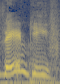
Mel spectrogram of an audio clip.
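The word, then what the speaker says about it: Zangief: like I can't no it has to be Zan geef we all said it was Zan gef that's the gef I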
